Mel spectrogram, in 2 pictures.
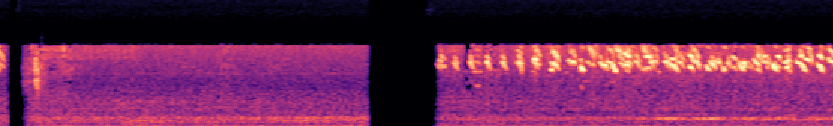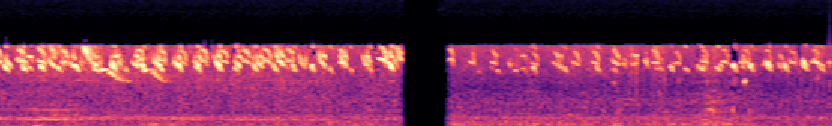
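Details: American robins at their nest as a crow attacks: fast, repeated sharp chips and short notes packed closely together, with a few brief downward-sliding notes, interrupted by abrupt cuts, over a steady low rumble.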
